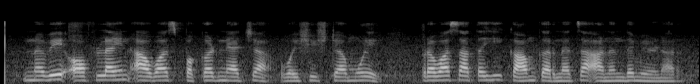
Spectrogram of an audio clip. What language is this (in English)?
Marathi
